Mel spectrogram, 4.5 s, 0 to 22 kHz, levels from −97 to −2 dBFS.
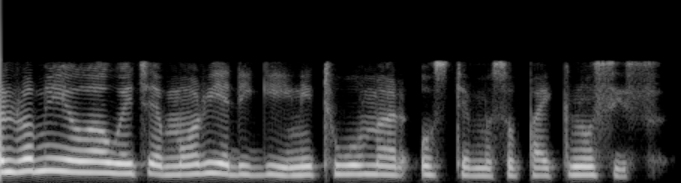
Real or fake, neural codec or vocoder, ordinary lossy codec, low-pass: fake; codec, 16 kHz in and 24 kHz out, 0.9 kbps, LongCat-Audio-Codec, fine tuned four codebook decoder; none; 5.4 kHz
